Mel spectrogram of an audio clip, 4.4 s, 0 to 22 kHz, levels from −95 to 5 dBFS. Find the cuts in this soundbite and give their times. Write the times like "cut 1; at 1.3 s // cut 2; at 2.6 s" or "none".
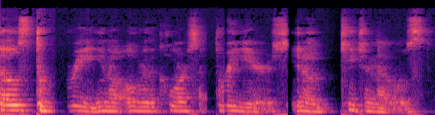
cut 1; at 2.1 s // cut 2; at 2.9 s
